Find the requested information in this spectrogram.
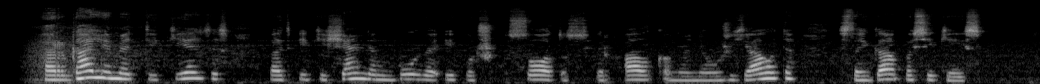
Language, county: Lithuanian, Vilnius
